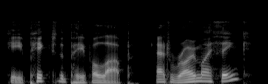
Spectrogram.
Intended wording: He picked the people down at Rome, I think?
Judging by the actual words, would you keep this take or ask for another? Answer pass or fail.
fail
